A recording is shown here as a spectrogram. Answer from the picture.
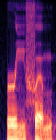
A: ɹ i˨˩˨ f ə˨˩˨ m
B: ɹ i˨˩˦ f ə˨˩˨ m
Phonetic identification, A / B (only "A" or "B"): B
